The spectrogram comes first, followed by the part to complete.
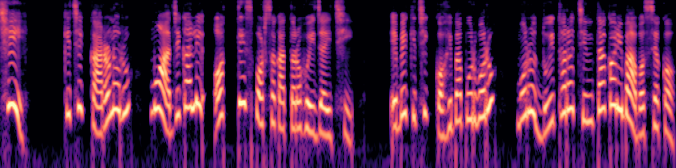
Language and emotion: Odia, disgusted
